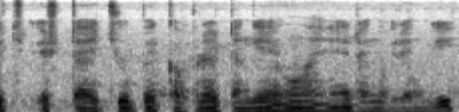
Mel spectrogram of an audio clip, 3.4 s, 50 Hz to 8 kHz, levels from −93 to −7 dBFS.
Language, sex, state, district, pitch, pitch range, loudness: Hindi, male, Uttar Pradesh, Lucknow, 85 Hz, 80-90 Hz, -16 LUFS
